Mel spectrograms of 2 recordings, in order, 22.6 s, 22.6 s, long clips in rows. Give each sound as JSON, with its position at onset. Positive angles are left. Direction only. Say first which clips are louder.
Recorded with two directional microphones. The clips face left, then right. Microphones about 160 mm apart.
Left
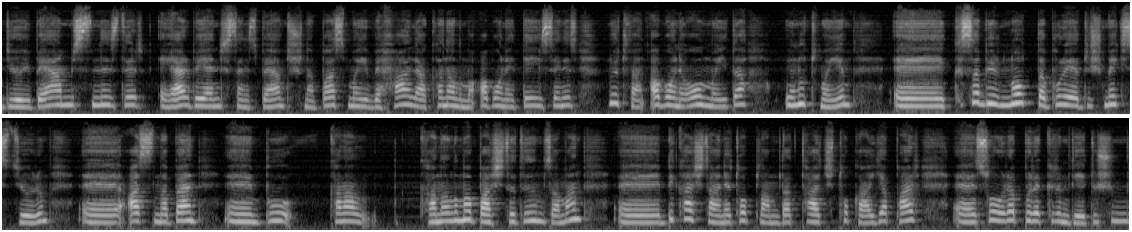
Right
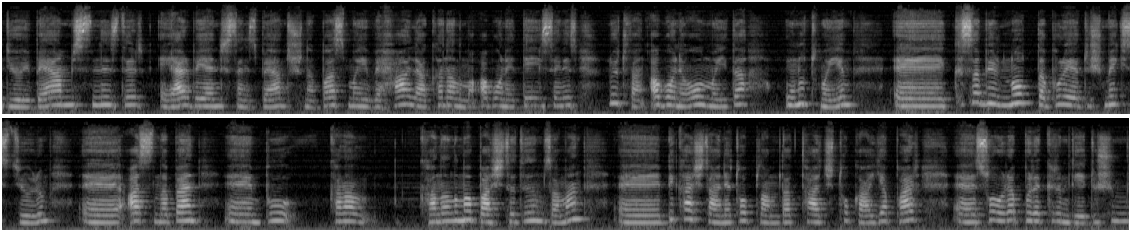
{"t": 0.0, "sound": "speech", "louder": "left 11 dB", "side_deg": 40}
